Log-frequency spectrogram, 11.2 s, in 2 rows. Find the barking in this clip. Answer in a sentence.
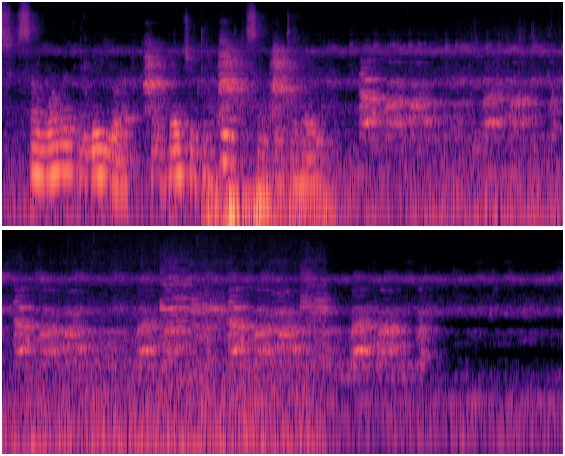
The barking can be heard from 1.4 to 9.8 s.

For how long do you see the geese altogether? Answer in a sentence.
The geese can be heard for 2 seconds in total.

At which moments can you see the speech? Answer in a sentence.
The speech can be heard from 0.0 to 3.2 s.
